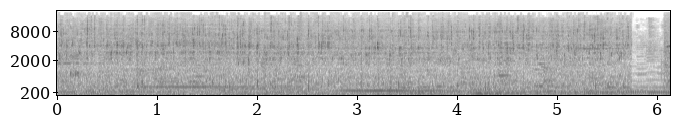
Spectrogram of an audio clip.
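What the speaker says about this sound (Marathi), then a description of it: "तिथून छान पाणी वाहत आहे" Continuous splashing rush of water flowing through a decorative Ganpati display set, steady and fairly close, with indistinct voices faintly in the background.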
